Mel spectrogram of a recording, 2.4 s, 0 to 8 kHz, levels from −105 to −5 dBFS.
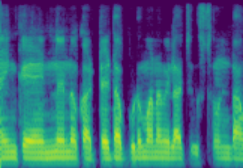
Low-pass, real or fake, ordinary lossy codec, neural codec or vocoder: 7.2 kHz; real; none; none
